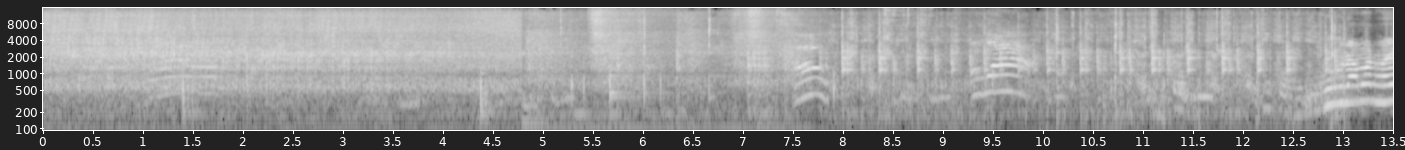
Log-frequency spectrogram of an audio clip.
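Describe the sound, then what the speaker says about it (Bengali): Jaggery melting with water in a pot gets stirred with a soft scraping, sizzling bubble while people talk and children play nearby, with a few clinks of utensils toward the end. "নাড়ু করার জন্য একটু জল দিয়ে দিচ্ছি গুড়টা গালানোর জন্য"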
